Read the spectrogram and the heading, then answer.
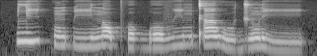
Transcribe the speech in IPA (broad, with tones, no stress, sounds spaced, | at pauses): l iː˦ kʷ ũ˨ k͡p iː˨ n ɔ˦˨ pʰ o˨ ɡ͡b o˨ v iː˦ m kʼ ã˦ w u˨ d͡ʒ ũ˦ ɾ iː˨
